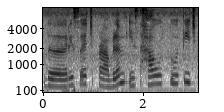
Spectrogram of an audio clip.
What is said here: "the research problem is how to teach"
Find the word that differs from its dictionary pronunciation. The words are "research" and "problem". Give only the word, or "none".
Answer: none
